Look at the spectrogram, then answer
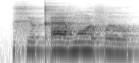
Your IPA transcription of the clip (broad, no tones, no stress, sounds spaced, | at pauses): xʲ ə˞ kʼ æ v ɔ̃ ə̯ f ə ʊ̯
